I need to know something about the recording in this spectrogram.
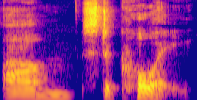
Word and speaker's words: Stokoe: Where you talked about James Stokoe.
